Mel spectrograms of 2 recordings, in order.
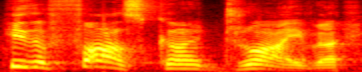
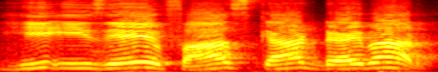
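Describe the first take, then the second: First: The t and r sounds are dropped. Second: The t and r sounds are fully pronounced. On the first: The speaker calls it right. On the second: The speaker calls it wrong.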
